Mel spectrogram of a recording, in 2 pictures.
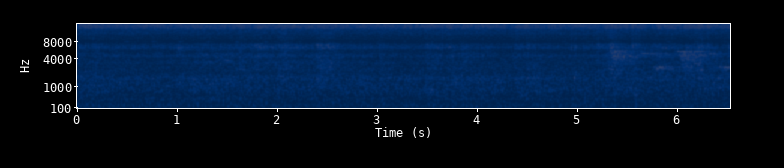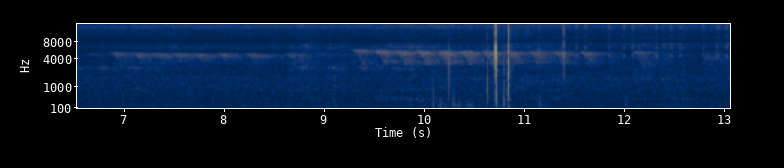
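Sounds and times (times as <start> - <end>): sharp clicks: 10.0 - 13.0.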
